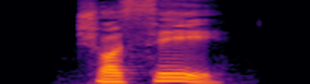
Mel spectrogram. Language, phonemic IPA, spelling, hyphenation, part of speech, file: German, /ʃɔˈseː/, Chaussee, Chaus‧see, noun, De-Chaussee.oga
- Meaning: country road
